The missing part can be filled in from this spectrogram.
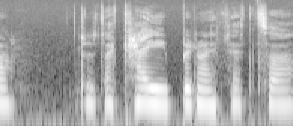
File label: "caib", Welsh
